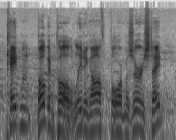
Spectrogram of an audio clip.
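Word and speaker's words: Bogenpohl: Three and two now to Bogenpole. Spelled his last name spelled B O G E N P O H L pronounced Bogenpole.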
